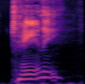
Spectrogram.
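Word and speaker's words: Tannie: And let's talk to Tanny. Tanny, did I get your name right? – Yes, hi. That's T-A-N-N-I-E.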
